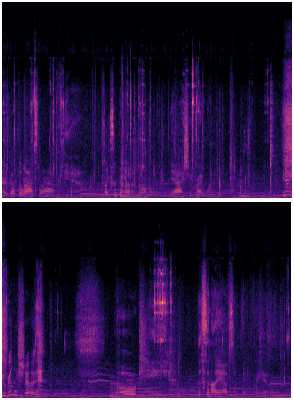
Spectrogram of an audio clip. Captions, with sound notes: Looks like Leonard got the last laugh. - Yeah. - It's like something out of a novel. - Yeah, I should write one. - Ya know, you really should. (cat meows) - Okay. Listen, I have something for you.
